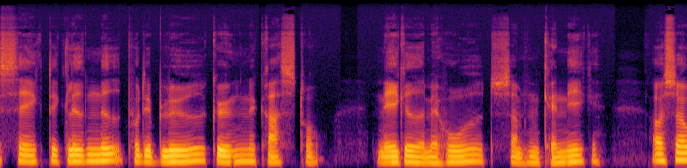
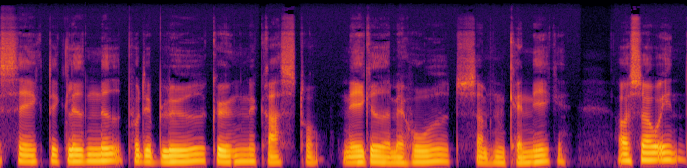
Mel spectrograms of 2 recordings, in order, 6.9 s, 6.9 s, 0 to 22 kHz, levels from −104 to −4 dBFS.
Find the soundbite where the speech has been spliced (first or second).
second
